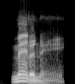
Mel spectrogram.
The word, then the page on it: meany: British English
